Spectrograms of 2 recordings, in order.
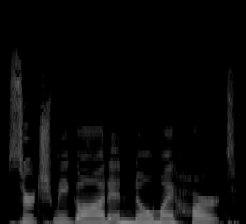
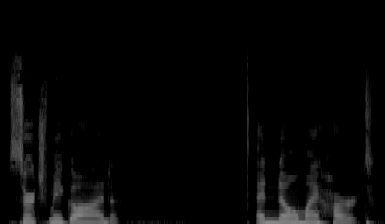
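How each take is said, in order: First: It is read at a normal pace. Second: It is read more slowly.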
